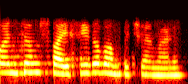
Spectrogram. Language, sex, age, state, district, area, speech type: Telugu, female, 18-30, Andhra Pradesh, Kakinada, urban, conversation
